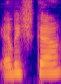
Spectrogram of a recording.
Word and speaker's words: Eliška: So my name is Eliška. This is how we would pronounce it in Czech, Elishka. It's E L I S K A. But the S has a little hook above it and this makes a /ʃ/ sound. So it's like an English SH.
